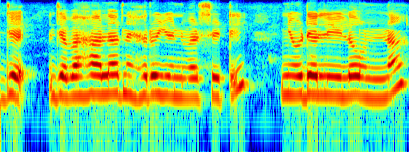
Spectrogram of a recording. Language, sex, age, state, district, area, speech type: Telugu, female, 18-30, Telangana, Adilabad, urban, spontaneous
